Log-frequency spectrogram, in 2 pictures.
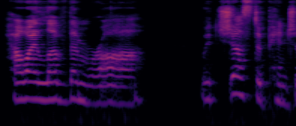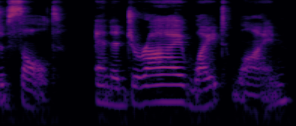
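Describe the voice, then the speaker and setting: A woman voicing a sly adult male fox who wails and pleads in slow, drawn-out lines while reading a storybook to children. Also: lowish voice, fairly even intonation. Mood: dreamy. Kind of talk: storybook read-aloud for children.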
